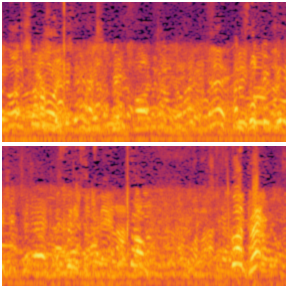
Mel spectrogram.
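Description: Many men's voices talking and calling out over one another, a babble of spectators and cornermen with no clear words, with a couple of sharp clicks late on.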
